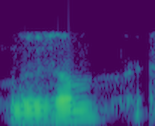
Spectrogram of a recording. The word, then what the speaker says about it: Luzum: Chad Luzum, Luzum. – Spell that last name again for me. – Luzum.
